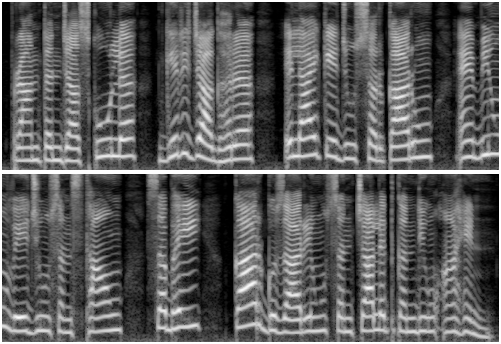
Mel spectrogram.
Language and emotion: Sindhi, neutral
